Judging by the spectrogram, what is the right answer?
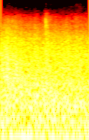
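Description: A tyre bursts on a burning caravan at night, a loud, full-bodied blast that rolls on as a continuous roar of flame rather than a sharp single crack.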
